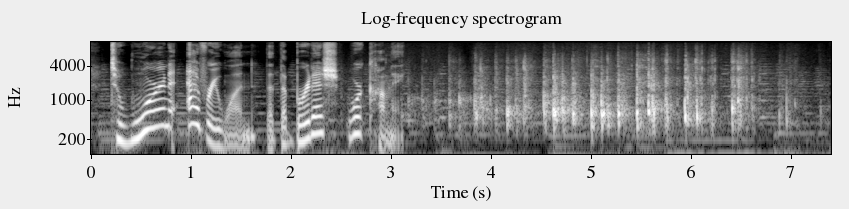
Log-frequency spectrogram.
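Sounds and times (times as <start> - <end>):
speech: 0.2 - 3.3
horse hooves clip-clopping: 2.8 - 7.4.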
